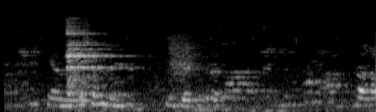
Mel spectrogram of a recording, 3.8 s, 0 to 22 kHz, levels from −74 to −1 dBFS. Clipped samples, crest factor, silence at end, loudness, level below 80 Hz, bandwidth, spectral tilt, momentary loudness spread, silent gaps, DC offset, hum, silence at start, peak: under 0.1%; 20 dB; 0 s; -27 LUFS; -54 dBFS; 11.5 kHz; -2.5 dB/octave; 22 LU; none; under 0.1%; none; 0.05 s; -10 dBFS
